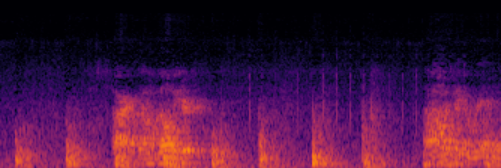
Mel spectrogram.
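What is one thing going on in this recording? Footsteps knock on a wooden floor in an echoing room.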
